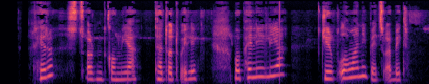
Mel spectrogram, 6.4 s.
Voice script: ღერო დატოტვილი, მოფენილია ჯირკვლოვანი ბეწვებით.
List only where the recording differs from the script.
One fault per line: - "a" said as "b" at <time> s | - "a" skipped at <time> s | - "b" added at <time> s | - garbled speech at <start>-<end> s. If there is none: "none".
- "სწორმდგომია" added at 1.1 s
